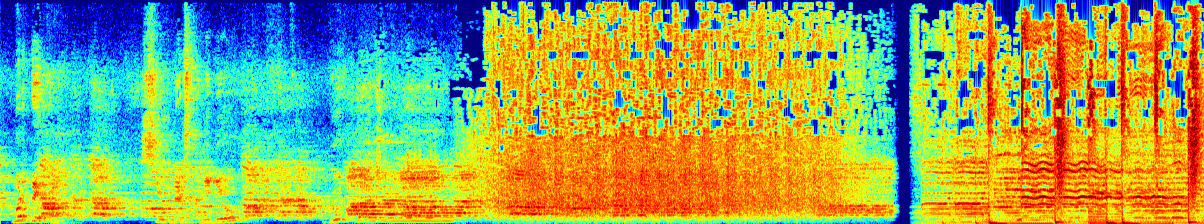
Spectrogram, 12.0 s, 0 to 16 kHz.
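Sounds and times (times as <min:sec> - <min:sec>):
audience clapping: 0:04.8 - 0:08.9.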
